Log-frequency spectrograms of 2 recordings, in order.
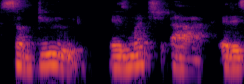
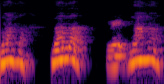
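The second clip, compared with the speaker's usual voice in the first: put-on high, frightened, panicky little boy voice; 5 semitones higher, 5 dB louder than usual. Retelling a lost little boy in a theater line, imitating a panicky little boy. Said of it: "in kind of like a panicky voice".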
